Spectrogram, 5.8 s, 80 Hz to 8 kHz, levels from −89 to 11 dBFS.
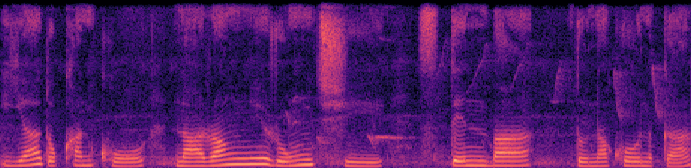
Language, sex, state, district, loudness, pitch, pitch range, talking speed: Garo, female, Meghalaya, West Garo Hills, -17 LUFS, 205 Hz, 195-220 Hz, 75 wpm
